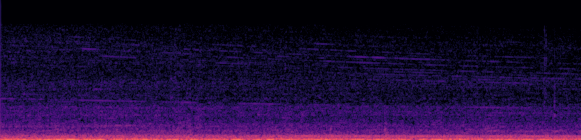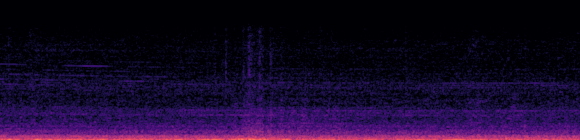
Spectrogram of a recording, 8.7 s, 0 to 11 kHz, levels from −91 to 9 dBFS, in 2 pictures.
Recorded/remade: recorded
